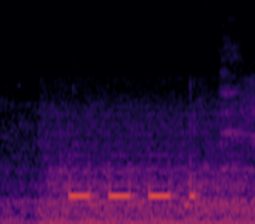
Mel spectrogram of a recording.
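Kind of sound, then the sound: signal or alarm, phone call hang-up tone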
